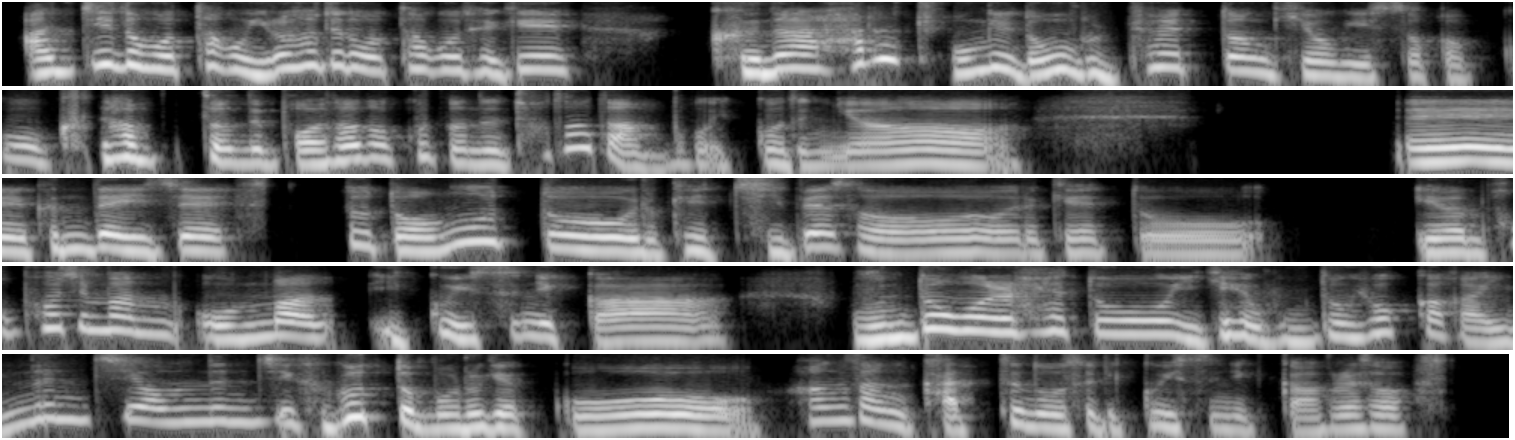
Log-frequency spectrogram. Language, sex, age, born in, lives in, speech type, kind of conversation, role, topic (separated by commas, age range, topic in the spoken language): Korean, female, 40-44, South Korea, United States, conversation, advice, user, 매일 편하게 입으면서도 스타일리시한 옷은 어떻게 고르면 좋을까요?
